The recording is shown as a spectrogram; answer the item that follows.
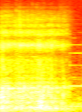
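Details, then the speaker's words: Human snoring demonstration of snoring with the airway still partly open: a brief, rough, low, fluttering snore on a breath that fades out. "기도가 어느정도 열려있는 상태에서는 아"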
